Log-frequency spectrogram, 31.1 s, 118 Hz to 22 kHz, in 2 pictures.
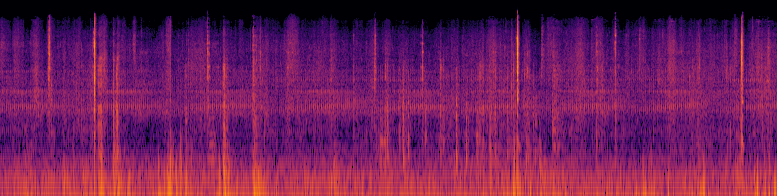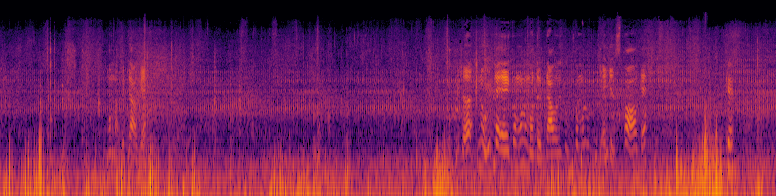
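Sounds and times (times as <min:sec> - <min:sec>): engine low rumble: 0:00.0 - 0:31.0.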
